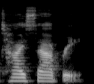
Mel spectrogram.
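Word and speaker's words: Tysabri: Um, and my nurse actually can't even pronounce it either. She's like I always get it wrong. Um, but it's called Thai Sabry.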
